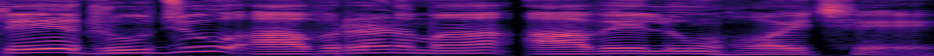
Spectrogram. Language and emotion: Gujarati, neutral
